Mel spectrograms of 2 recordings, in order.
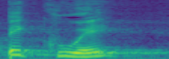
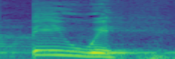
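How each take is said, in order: First: The word has a k sound in the middle. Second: The word has no k sound in the middle. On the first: This is the older expected form. "où au lieu d'avoir pécoué" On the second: This form shows borrowing from a neighbouring language. "on a péoué, où on n'a pas de K"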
